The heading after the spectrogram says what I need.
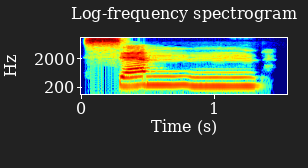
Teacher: Sem, for fatha upon jaws attached with mim, you will get sifa of kunna. This kunna is akmal, so keep the sound in your nose for a longer time.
